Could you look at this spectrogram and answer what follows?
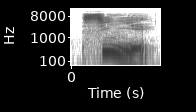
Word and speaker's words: signer: Signer, okay? G and N together, gn. Signer, signer.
